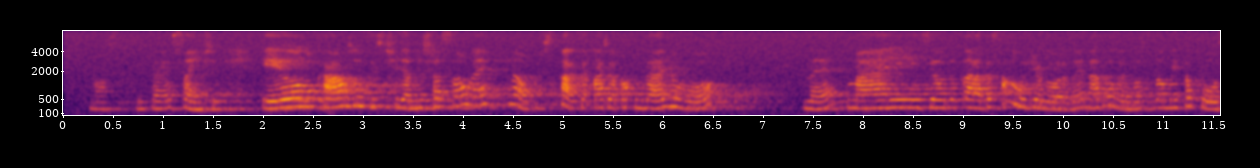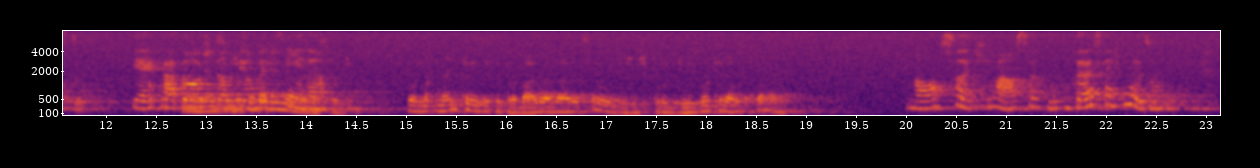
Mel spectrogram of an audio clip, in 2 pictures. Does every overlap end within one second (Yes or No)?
No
